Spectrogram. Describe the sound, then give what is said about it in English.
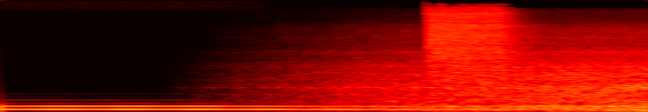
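A bus idles at a small bus station on Chicago's southwest side with a low, steady engine hum, then lets out a loud, sharp hiss of air brakes for about half a second, with no one talking. “There's a little station here on Chicago's southwest side where you can get on a bus with bright gold stripes.”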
